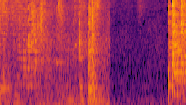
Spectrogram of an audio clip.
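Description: Stainless steel bowl clattering and ringing as it is handled, with hard dried nuts rattling against the metal; the clatter stops about one and a half seconds in.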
